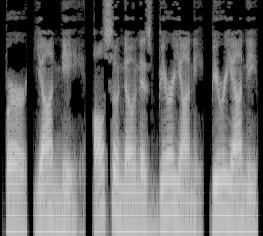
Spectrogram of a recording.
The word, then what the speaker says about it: biryani: biryani pronounced Burt Yanni also known as biryani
